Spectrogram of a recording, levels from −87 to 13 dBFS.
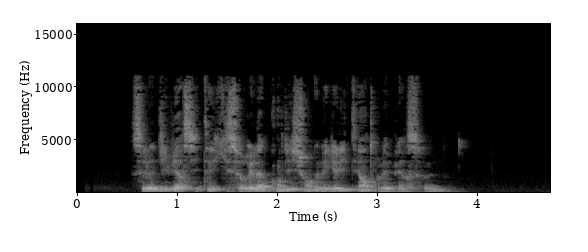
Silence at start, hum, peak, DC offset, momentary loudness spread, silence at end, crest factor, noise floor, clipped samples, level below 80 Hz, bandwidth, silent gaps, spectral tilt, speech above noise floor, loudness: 0.55 s; none; -10 dBFS; under 0.1%; 10 LU; 0.9 s; 20 dB; -72 dBFS; under 0.1%; -48 dBFS; 11.5 kHz; none; -3.5 dB/octave; 44 dB; -28 LUFS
